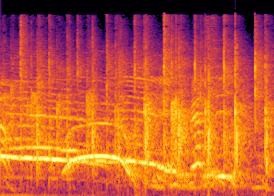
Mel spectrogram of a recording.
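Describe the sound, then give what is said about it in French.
Studio audience applause on a French talk show: scattered clapping running under voices that talk over it throughout. “On applaudit le public qui revient.”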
